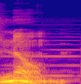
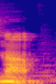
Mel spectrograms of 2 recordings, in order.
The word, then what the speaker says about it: Nome: Gnome. Or Nom, I guess is how you say it. I'm Nom.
